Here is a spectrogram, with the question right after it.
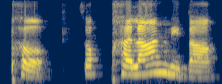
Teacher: the lip should touch and then you press and push out more air to get the P sound, not P, P, P. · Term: Aspiration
